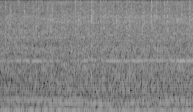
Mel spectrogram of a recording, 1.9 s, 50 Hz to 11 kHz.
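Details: 1970 Oldsmobile Cutlass very mild V8, revived after 15 years, adjusted back to about 10 and left there: steady, even low idle rumble, constant pitch, no stumbling or hunting. Normal smooth idle.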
